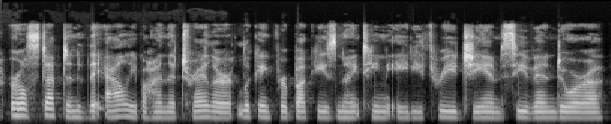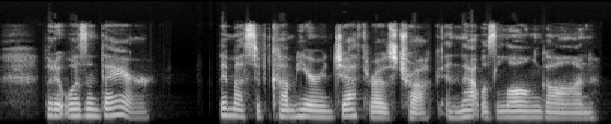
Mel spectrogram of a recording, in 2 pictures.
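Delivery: plain reading voice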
